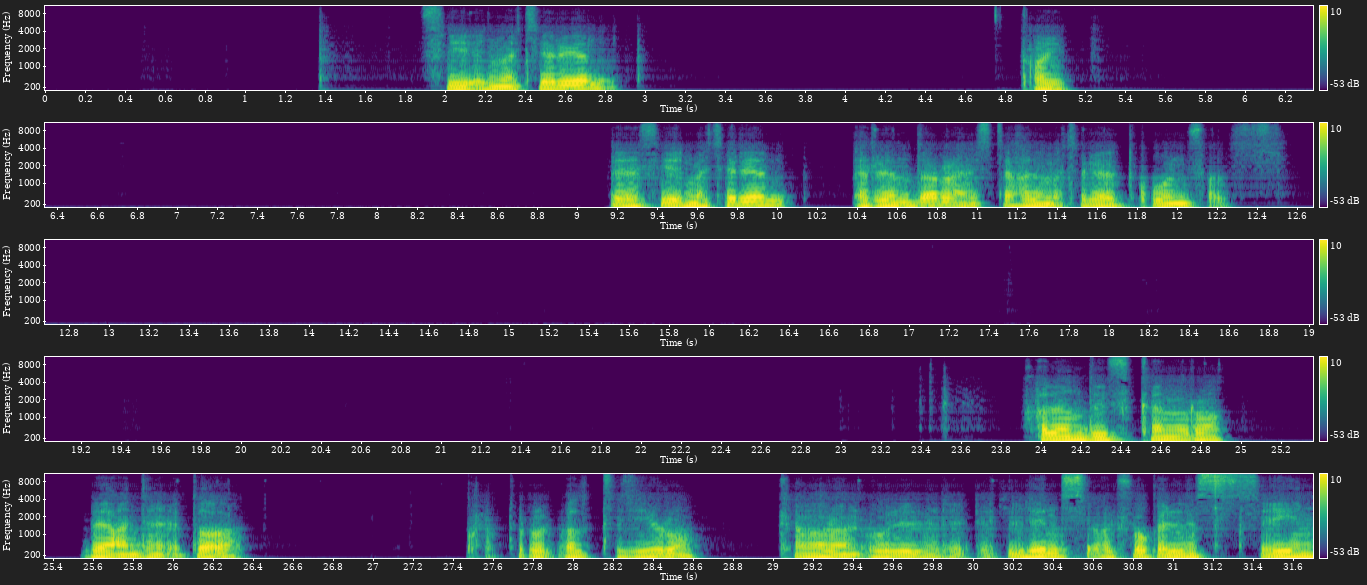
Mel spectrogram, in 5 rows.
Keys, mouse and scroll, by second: 2.1 click, 2.8 ctrl+s, 4.7-5.1 scroll down 4, 6.1 scroll up 2, 9.4 scroll down 2, 9.6 scroll up 1, 9.7 scroll down 1, 10.4 click, 11.5-12.9 drag, 17.1-17.5 alt+middle drag, 20.5-21.1 scroll down 4, 21.4-21.7 alt+shift+middle drag, 22.4-22.9 alt+middle drag, 23.4 shift+a, 25.5 scroll down 2, 26.0 alt+shift+middle drag, 26.4 alt+middle click, 27.3 ctrl+alt+KP_0, 29.4 click, 30.1-31.2 drag.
